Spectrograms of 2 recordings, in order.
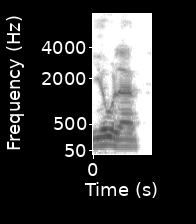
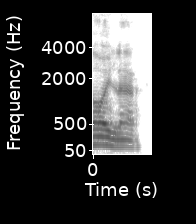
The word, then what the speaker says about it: Euler: Euler LaGrange equation and Euler probably in America is called Euler in German it's called Euler because it was from Basel but anyway um this this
